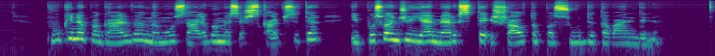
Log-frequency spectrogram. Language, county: Lithuanian, Vilnius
